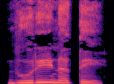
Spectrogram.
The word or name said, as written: ದಾರುಣತೆ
